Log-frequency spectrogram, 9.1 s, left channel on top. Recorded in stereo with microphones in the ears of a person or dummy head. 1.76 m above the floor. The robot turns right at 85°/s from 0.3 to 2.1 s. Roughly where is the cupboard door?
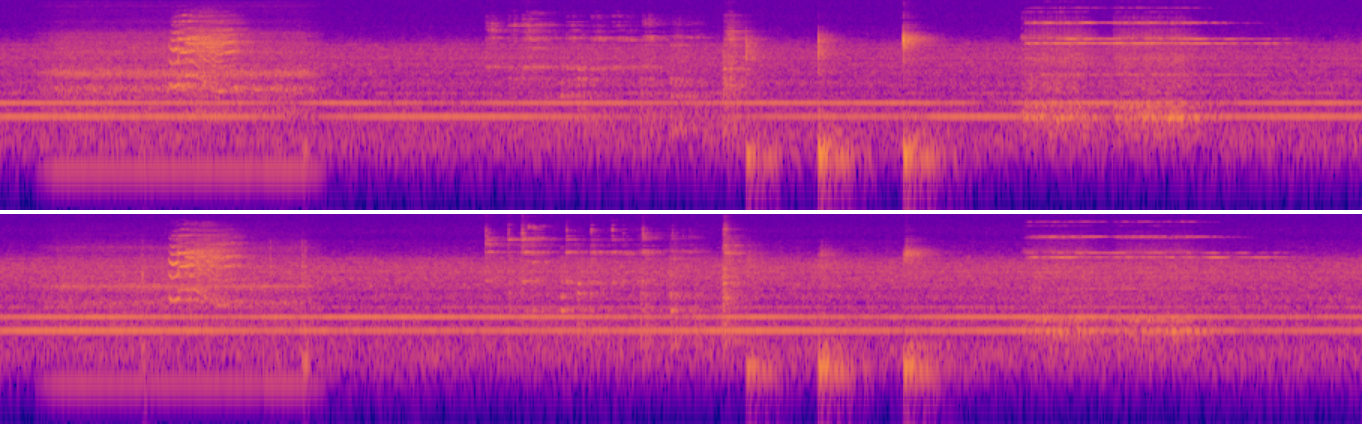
Ahead right.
